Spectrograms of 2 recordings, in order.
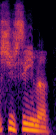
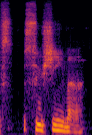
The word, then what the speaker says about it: Tsushima: Yeah, Ghost of Tsushima. I did not say that word correctly. But yeah, no, that is the game. Ghost of Tsushima.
